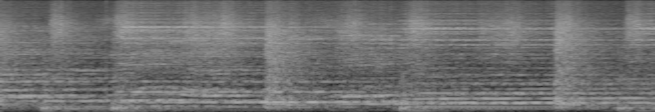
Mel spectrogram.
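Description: Live Catholic worship song from a small band: a man singing through a handheld microphone and PA over amplified instruments, with held notes and a steady percussion beat.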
